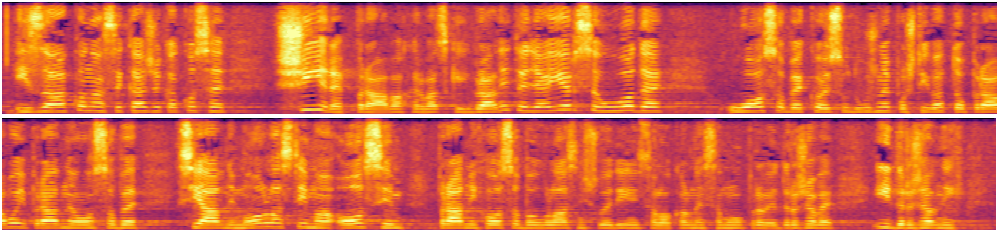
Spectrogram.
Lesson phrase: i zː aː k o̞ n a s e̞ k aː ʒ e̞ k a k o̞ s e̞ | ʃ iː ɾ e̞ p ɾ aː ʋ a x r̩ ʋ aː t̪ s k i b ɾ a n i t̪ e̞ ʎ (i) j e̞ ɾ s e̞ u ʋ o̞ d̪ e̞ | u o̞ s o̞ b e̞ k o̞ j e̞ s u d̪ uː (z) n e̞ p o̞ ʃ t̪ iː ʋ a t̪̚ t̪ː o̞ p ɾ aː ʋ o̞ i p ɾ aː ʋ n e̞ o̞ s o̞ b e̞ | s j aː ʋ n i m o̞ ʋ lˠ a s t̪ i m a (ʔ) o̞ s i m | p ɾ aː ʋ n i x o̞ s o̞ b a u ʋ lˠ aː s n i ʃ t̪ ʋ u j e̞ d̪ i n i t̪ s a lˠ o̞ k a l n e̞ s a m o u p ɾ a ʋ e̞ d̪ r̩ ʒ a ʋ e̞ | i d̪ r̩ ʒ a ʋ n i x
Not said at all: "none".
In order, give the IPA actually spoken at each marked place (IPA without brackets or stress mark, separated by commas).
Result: a, ʒ, ʔ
